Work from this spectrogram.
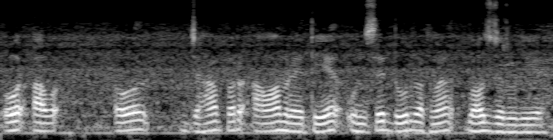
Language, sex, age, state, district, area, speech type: Urdu, male, 30-45, Uttar Pradesh, Muzaffarnagar, urban, spontaneous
